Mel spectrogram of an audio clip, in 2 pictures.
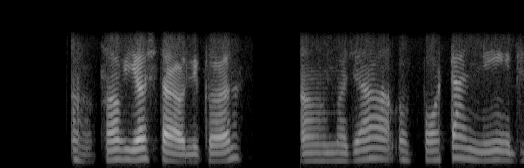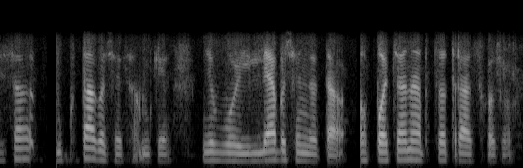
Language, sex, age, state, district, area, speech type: Goan Konkani, male, 18-30, Goa, Bardez, urban, conversation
